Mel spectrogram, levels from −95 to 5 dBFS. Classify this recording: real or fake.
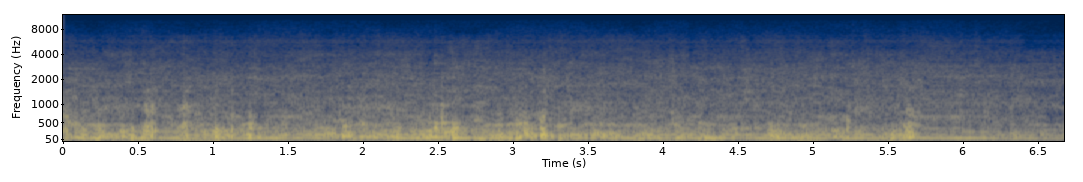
fake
